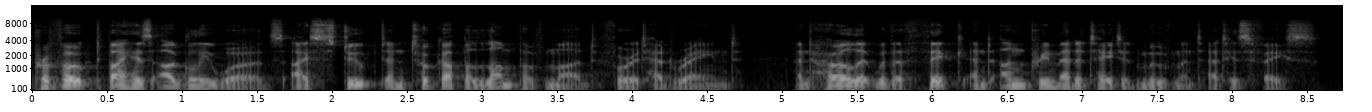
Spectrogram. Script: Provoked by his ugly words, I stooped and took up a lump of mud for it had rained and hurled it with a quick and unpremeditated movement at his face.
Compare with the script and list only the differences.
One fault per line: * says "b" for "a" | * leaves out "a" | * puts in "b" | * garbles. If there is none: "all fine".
* says "hurl" for "hurled"
* says "thick" for "quick"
